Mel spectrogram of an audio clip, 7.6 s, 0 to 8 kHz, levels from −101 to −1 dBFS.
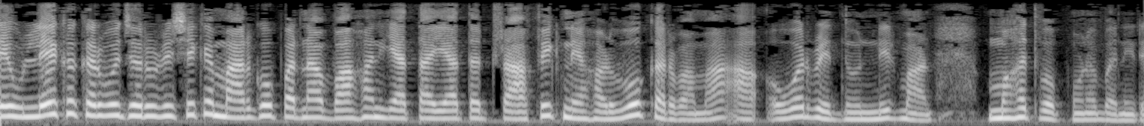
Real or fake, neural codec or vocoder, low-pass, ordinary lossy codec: real; none; 7.2 kHz; none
